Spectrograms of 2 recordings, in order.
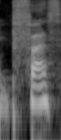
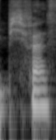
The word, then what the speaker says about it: PFAS: Donc on prononce PFAS, je me suis renseignée parce que je me suis dit que pendant toute ma chronique, je disais les PFAS alors que c'est les PFAS, c'était pas top.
